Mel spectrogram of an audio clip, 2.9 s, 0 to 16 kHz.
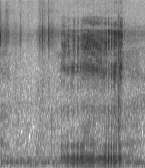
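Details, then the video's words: A pet dog, one of two snoring dogs, gives one loud rumbling snore of about a second. It is low and throaty with a fast fluttering vibration, framed by quieter breathing before and after. "2 snoring DOGS"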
